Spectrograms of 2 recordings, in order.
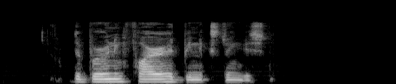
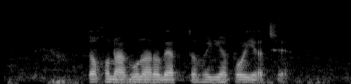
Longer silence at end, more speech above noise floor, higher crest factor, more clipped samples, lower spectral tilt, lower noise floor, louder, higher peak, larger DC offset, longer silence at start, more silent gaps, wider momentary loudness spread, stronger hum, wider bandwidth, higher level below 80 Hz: first, 1.3 s vs 0.3 s; first, over 72 dB vs 28 dB; about the same, 20 dB vs 20 dB; neither; second, -5.5 dB/octave vs -8.5 dB/octave; first, under -90 dBFS vs -54 dBFS; first, -19 LUFS vs -27 LUFS; first, -2 dBFS vs -8 dBFS; neither; first, 0.75 s vs 0.1 s; neither; second, 13 LU vs 20 LU; neither; first, 7.6 kHz vs 6.8 kHz; second, -62 dBFS vs -52 dBFS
